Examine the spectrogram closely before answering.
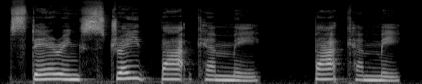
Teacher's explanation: At 和 me 都不做重读。Staring straight back at me, back at me, back at me.哒哒哒，后面两个词相对弱下来。第三句,When will my reflection show?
